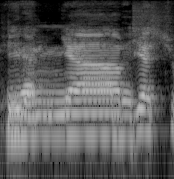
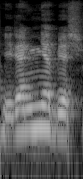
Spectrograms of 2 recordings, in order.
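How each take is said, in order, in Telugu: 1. 'hiranya' తర్వాత అచ్చు దీర్ఘం. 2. 'hiranya' తర్వాత అచ్చు హ్రస్వం. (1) "హిరణ్య అన్న దగ్గర దీర్ఘం ఉంది" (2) "హిరణ్యభ్యశ్వ కాదు"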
